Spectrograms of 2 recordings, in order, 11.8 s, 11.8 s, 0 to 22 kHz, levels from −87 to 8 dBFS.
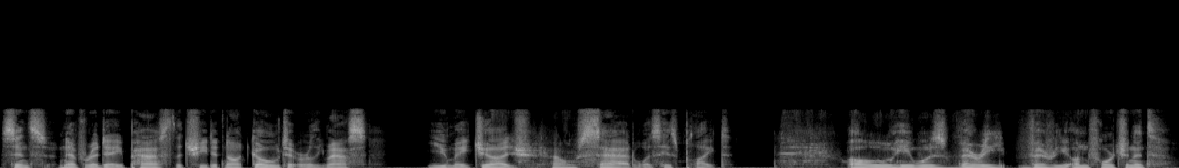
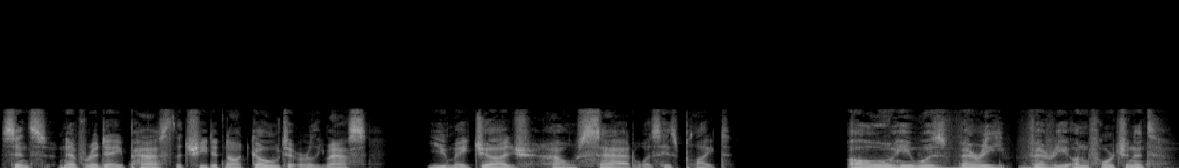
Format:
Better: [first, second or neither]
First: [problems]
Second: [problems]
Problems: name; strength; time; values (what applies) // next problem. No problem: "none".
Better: second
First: noise reduction (neural diffusion model UNIVERSE++)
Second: none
